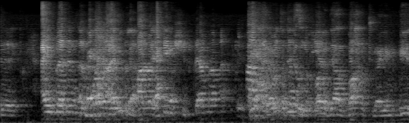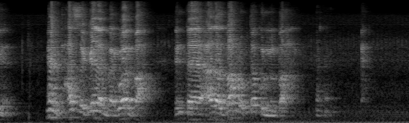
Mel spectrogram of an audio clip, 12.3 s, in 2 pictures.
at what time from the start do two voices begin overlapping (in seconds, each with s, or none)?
1.2 s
